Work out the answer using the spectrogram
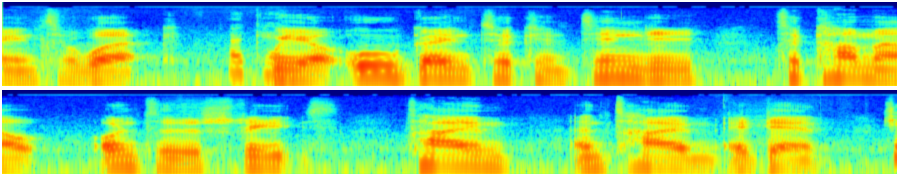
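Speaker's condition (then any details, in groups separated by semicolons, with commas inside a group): Cerebral palsy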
